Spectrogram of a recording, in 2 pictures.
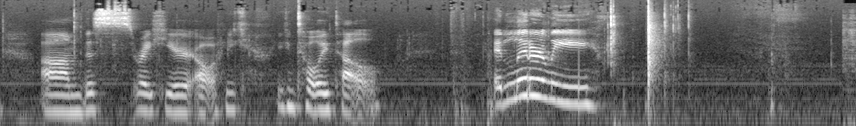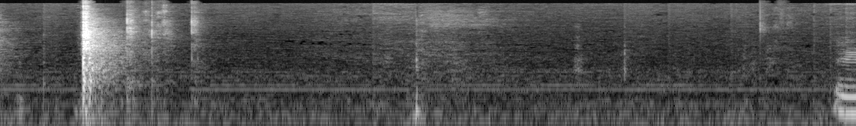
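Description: Plastic buttons click.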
